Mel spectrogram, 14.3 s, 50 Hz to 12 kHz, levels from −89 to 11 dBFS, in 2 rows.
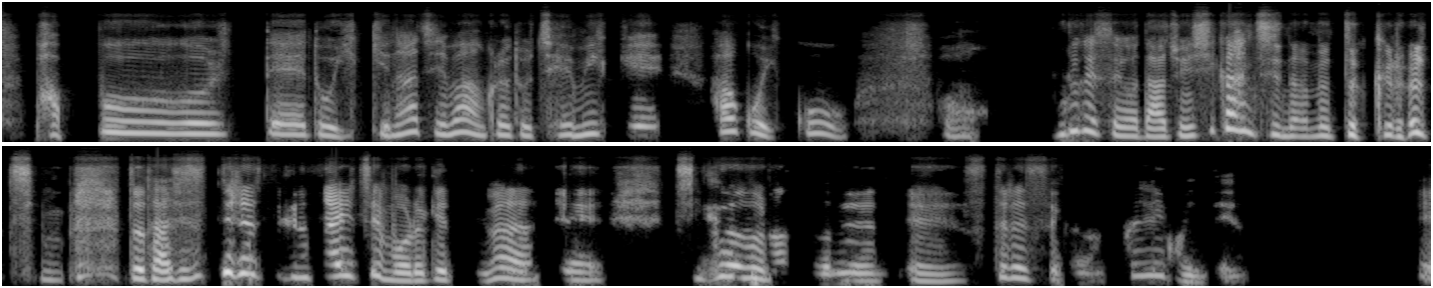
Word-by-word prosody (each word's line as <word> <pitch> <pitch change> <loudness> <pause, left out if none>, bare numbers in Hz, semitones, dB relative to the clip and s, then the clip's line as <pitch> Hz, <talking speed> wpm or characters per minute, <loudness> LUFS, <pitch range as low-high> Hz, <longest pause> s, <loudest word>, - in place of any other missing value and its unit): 바쁠 260 -4 +1 0.2
때도 235 -4 0
있긴 215 +3 -7
하지만 280 -2 0
그래도 220 -2 -2
재밌게 255 - -4 0.3
하고 295 -6 +1
있고. 240 - -7 0.5
어 - - -12 0.4
모르겠어요. 250 -8 -1
나중에 190 +2 +1
시간 330 - +4
지나면 210 -5 -2
또 230 - +4
그럴진. 230 -4 +1 0.3
또다시 225 -2 +6
스트레스가 310 -2 +4
쌓일지 290 +1 +5
모르겠지만 200 +3 +1 0.2
네 195 -2 -3 0.4
지금으로서는 215 -8 0 0.2
예 175 -1 -5
스트레스가 250 +2 -4 0.3
풀리고 305 +1 -8
있네요. - - -11 0.9
예. - - -4
235 Hz, 305 characters per minute, -20 LUFS, 205-280 Hz, 0.9 s, 또다시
